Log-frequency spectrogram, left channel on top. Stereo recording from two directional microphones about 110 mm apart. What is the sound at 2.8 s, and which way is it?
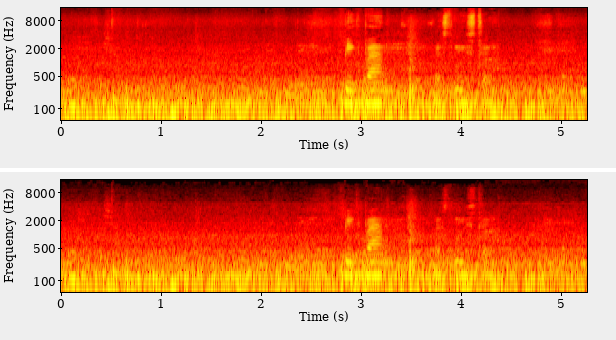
Speech, 40° left (ahead or behind).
